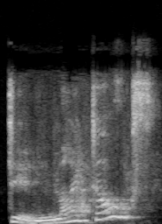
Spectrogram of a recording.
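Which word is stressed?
do. The stress falls on the word do. The speaker did not know whether the listener likes dogs. "Oh, I wasn't sure. I didn't know that"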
